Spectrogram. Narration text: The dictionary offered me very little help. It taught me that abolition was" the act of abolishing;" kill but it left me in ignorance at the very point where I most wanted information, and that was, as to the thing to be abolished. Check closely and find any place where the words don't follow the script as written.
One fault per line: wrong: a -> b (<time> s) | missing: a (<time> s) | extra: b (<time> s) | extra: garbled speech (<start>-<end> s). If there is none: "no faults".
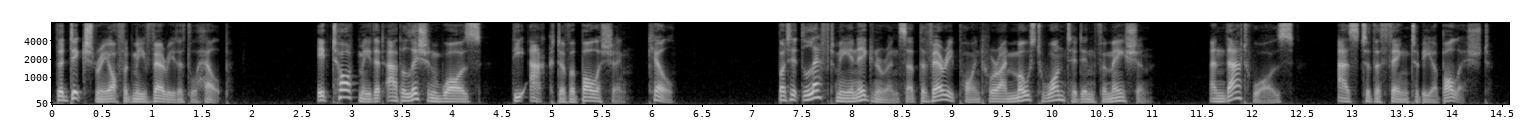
no faults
